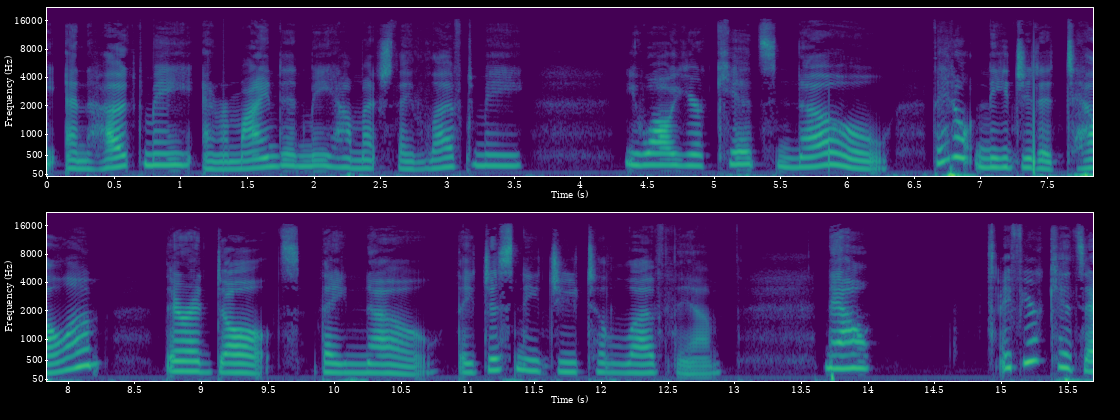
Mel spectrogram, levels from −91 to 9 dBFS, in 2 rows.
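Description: At 1.32 s, between "and hugged me and" and "me how much they", the speech jumps forward. This is a dropped buffer (overrun), most likely from the program failing to collect its samples before the hardware overwrote them. Roughly 40 ms of audio is gone and the two sides are butted together with no silence. The same thing happens at 5.86 s just after "all your kids" and at 9.72 s, each time losing about 20 ms. On a waveform each shows as a sudden discontinuity where the shape breaks without a gap. A spectrogram shows a thin vertical broadband line and a slight mismatch in the harmonics on either side.

From 7.40 to 7.43 s, after "don't need you" and before "to tell them", a single loud pop sits on top of the speech, which carries on underneath. It is likely a voltage pulse added to the signal, such as static or a switching glitch. It rises far above the surrounding level, which appears as one tall spike on the waveform and a bright full-height stripe across all frequencies on the spectrogram.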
